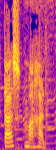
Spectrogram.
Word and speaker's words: Taj Mahal: Se escribe T-A-J y Mahal, M-A-H-A-L. Taj Mahal, así se pronuncia.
